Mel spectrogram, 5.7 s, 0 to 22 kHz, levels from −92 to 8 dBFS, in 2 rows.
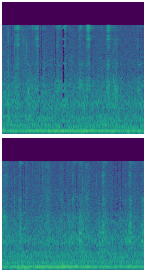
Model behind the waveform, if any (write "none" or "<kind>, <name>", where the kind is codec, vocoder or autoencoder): none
